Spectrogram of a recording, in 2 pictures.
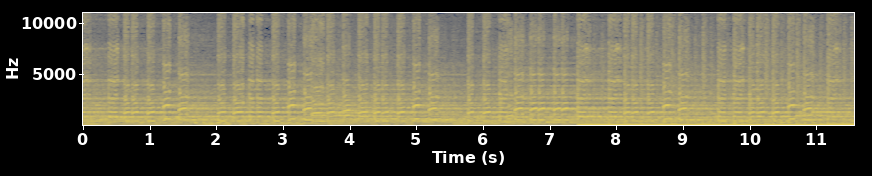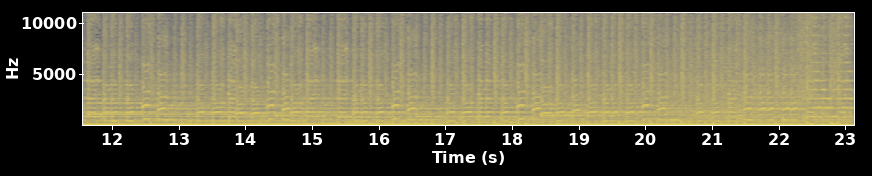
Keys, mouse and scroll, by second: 0.1 click, 1.8-2.9 drag, 3.0-4.1 drag, 8.0 2, 10.4-11.1 typing, 12.8 Return, 13.8 Escape, 16.1 click, 17.4-18.2 scroll, 18.6 click, 19.1 click, 19.8-20.6 scroll down 12, 21.1-21.5 scroll down 4, 21.5-22.2 scroll up 2, 22.8-23.1 drag.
